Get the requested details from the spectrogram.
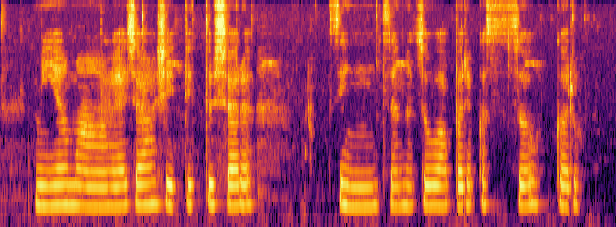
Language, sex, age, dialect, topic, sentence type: Marathi, female, 25-30, Southern Konkan, agriculture, question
